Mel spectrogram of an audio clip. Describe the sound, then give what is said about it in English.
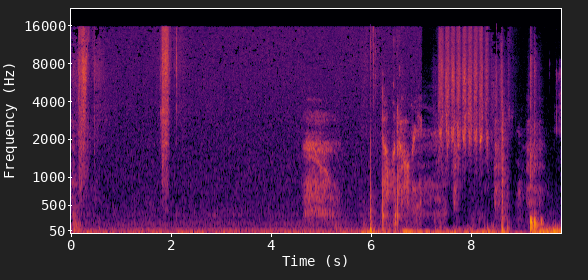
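Scratchy bristles of a stiff makeup brush rubbing against skin while blending, in short and sustained strokes, growing busier and louder toward the end, with faint breathy whispering in between. “blending with the stiff brush.”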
